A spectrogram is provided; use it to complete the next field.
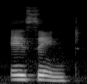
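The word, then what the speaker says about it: ascent: यहाँ पर इसको एसेंट पढ़ा जा रहा है, क्या पढ़ा जा रहा है, एसेंट, तो यहाँ पर भी सी साइलेंट है।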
